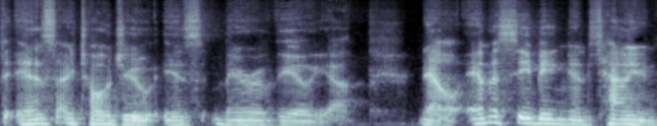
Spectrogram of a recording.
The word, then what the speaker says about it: Meraviglia: This is pronounced Meraviglia.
